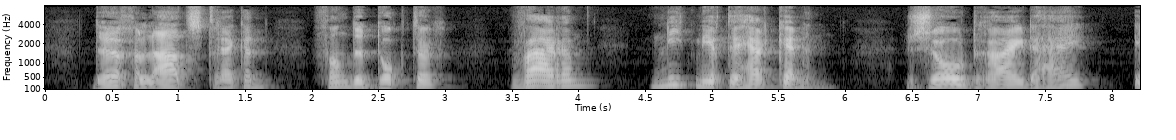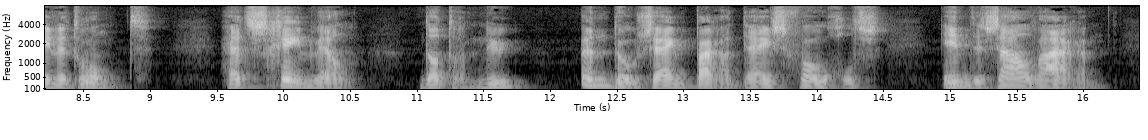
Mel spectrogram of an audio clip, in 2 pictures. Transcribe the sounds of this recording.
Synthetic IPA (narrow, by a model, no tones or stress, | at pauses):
dəχəlaːtstrɛkən | v̥ɑndədɔktəɹ | ʋaːrənː | itmɪːɹtəɦɛɹkɛnən | zowdraːjdəɦɛj | ɪnɦətrɔnt | hətsχejnʋɛlˠ | dɑtəɹny | əndozɛjnpaːradɛjsfowχəlˠs | ɪndəzaːlˠʋaːrən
